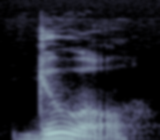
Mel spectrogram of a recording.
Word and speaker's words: duel: different pronunciations we have the first word is duel duel we see UE L making the same sound as before like pool and cool duel and it ends with a dark l because the L is after a vow at the end of a word duel this is a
